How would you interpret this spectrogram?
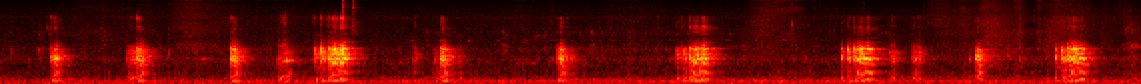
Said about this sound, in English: That is the brant, which is our mystery sound. And the brant is a small, stocky sea goose that feeds on aquatic plants.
